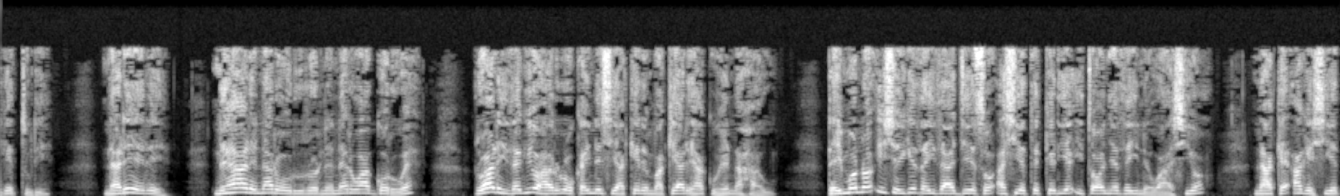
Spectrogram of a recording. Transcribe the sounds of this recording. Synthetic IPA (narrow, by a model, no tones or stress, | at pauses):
ɣetuɾi | naɾeːɾe | nehaɾenaɾoɾuɾonɛnɛɾwaɡoɾoɛ | ɾwaɾeiðaɣiɔhaɾoɾokaineɕjakeɾemakeaɾehakuhenaɦau | d̥aimɔnɔʔiɕjɔiɣeðaiðaːd͡ʒɛsoʔaɕietekeɾiɛʔitɔːɲɛðɛinewaɕiɔ | nakɛʔaɣeɕie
